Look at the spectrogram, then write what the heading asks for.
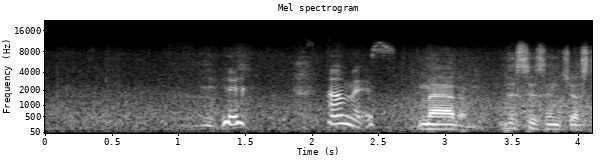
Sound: laughing

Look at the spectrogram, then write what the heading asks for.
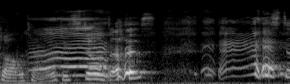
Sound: baby crying

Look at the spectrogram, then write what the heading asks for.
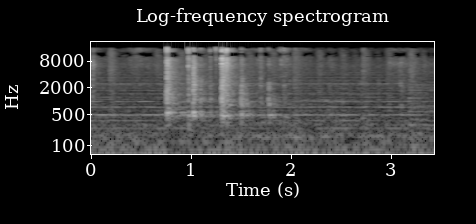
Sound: bottles fall on the ground

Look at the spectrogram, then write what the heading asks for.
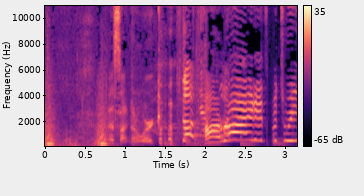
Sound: chuckle

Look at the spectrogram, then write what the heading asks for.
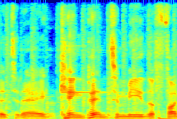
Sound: bell dings

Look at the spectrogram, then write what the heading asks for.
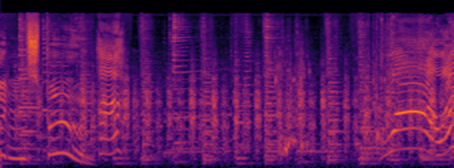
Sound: panting

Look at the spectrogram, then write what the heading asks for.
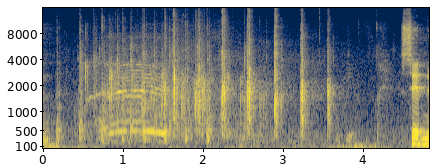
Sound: audience applauding

